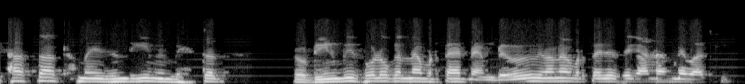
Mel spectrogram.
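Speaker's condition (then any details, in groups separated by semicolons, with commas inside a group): Cerebral palsy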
